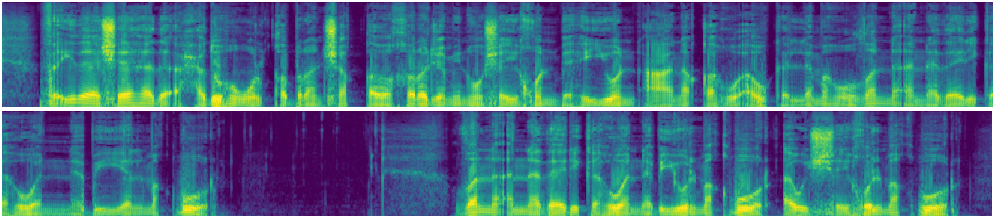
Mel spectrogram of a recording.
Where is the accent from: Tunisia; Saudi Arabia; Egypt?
Egypt; يعني في قرى كنت أعرفها في عندنا في مصر، في الصعيد وفي الشرقية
